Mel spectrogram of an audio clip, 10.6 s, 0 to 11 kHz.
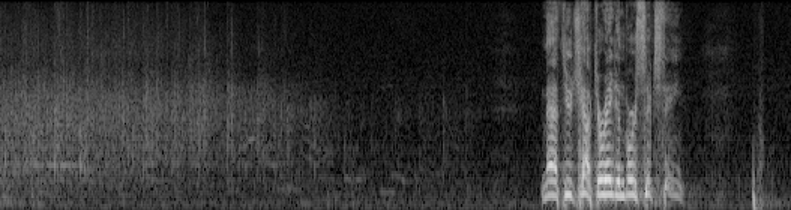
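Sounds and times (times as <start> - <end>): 
audience clapping hands: 0.0 - 6.3
speech: 7.2 - 9.2.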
